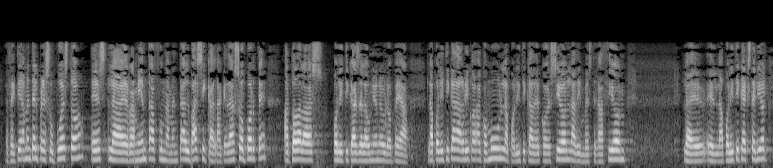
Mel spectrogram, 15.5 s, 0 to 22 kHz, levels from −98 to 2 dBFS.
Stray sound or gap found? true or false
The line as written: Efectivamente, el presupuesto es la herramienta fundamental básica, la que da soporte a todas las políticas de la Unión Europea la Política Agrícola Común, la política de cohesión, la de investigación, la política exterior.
false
